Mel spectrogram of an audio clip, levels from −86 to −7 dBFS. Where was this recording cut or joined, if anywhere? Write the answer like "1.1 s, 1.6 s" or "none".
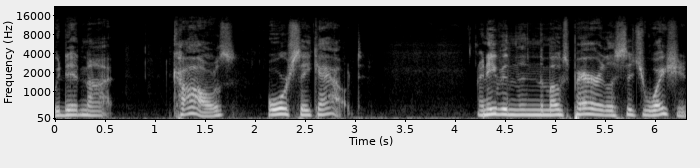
none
